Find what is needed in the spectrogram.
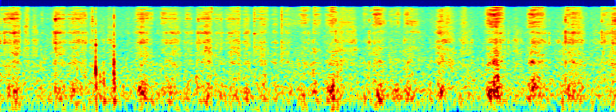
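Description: Pencil scratching faintly on paper in a run of short, irregular strokes, sketching a circular outline.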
